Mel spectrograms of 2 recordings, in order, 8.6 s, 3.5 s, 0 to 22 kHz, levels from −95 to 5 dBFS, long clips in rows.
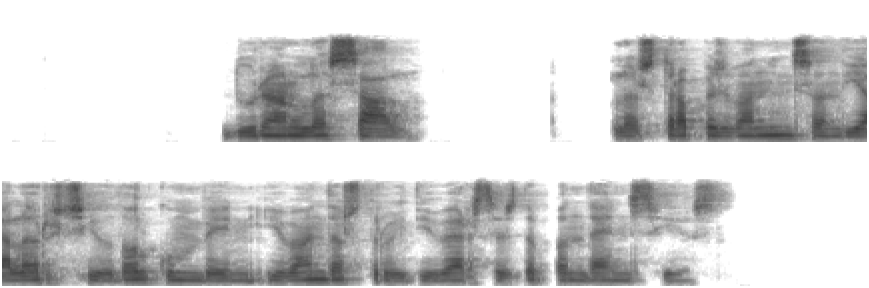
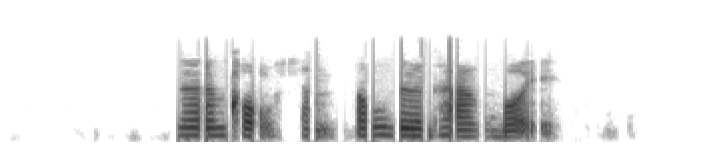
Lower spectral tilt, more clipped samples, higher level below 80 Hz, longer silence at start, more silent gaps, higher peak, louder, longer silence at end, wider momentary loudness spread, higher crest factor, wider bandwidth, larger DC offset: second, -2.5 dB/octave vs -7 dB/octave; neither; second, -68 dBFS vs -60 dBFS; first, 1.1 s vs 0.9 s; first, 2.24-2.74 s, 2.85-3.04 s vs none; about the same, -4 dBFS vs -4 dBFS; about the same, -23 LUFS vs -23 LUFS; about the same, 0.7 s vs 0.75 s; about the same, 12 LU vs 11 LU; about the same, 22 dB vs 20 dB; about the same, 8.2 kHz vs 7.6 kHz; neither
